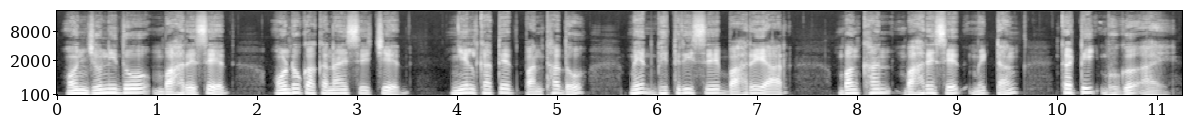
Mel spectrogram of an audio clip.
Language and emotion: Santali, neutral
